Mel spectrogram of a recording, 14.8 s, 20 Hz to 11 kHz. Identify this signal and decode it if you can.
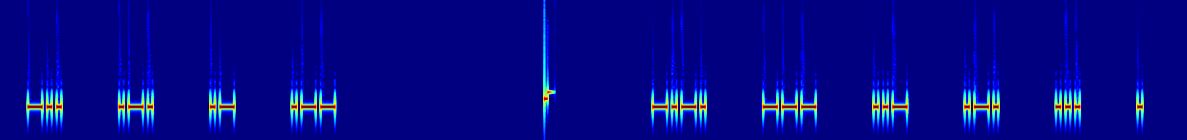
Morse code, heard as a keyed tone, about 20 wpm, spaced as for 9 wpm, 700 Hz. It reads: DRAW COURSE
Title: 4x Character Spacing - Top 500 Words - 20wpm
